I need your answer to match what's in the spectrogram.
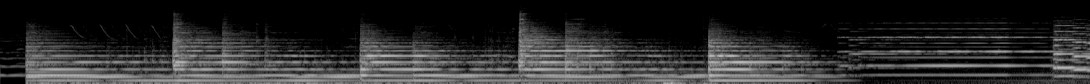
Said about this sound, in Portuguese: Para relembrar esse mistério sem solução há décadas, os sinos tocam todo ano em 2 de setembro ao meio-dia.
